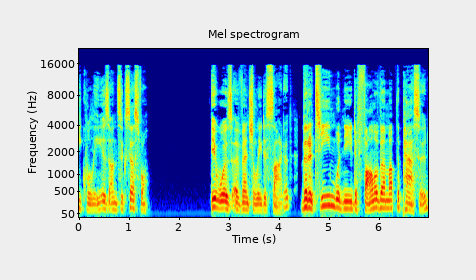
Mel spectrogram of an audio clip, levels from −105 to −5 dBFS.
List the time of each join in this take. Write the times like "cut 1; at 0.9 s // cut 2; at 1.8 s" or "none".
cut 1; at 4.3 s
